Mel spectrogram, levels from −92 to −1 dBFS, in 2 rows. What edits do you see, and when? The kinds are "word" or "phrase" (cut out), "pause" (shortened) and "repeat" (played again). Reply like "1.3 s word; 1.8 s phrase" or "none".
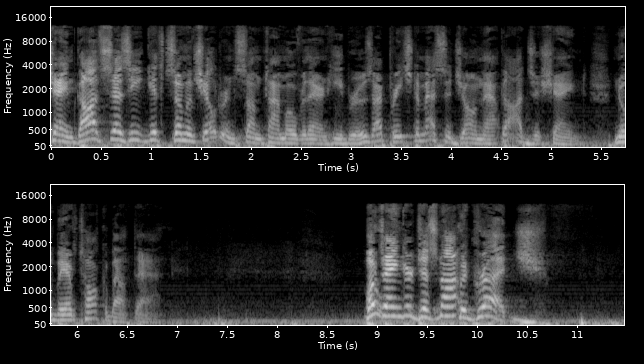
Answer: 1.1 s word; 1.4 s word; 4.5 s word; 6.0 s word; 9.0 s word; 9.8 s word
